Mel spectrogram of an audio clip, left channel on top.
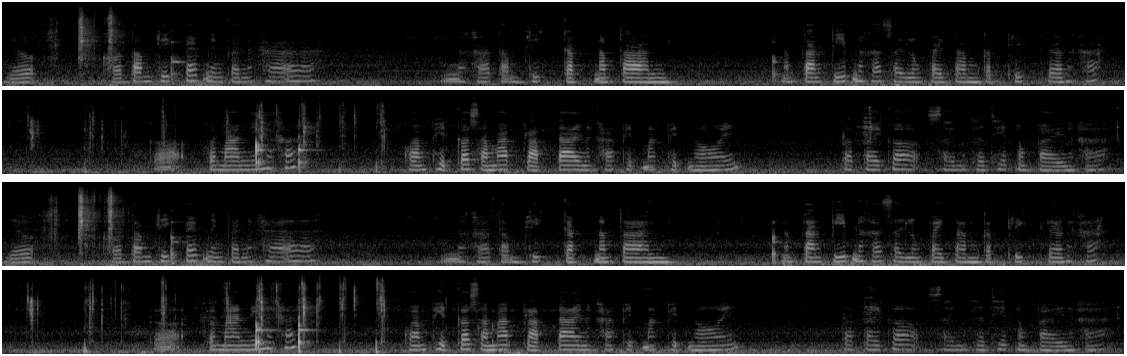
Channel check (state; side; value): normal; both; correlation 0.67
